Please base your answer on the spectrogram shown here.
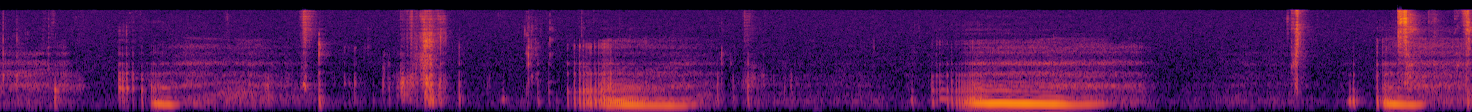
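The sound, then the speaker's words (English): Wet eating sounds as dessert is scooped up with fingers and tasted: soft smacks, clicks and crunches come in irregular bursts, with a couple of drawn-out vocal murmurs between them. “I know we haven't had dinner yet, but I just want a little bit of dessert now. I'm just gonna use my fingers to scoop some up and...”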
